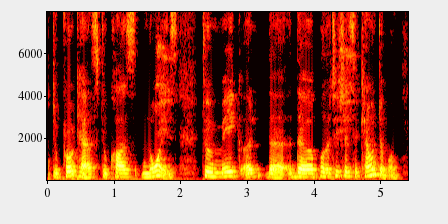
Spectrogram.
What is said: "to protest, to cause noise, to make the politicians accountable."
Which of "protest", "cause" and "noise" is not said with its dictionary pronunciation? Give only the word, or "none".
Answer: none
